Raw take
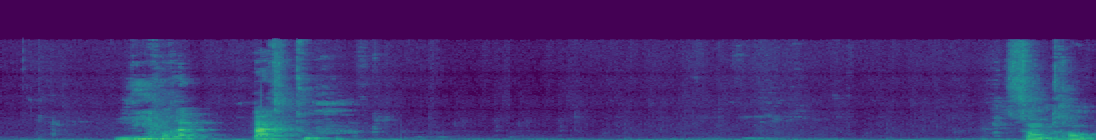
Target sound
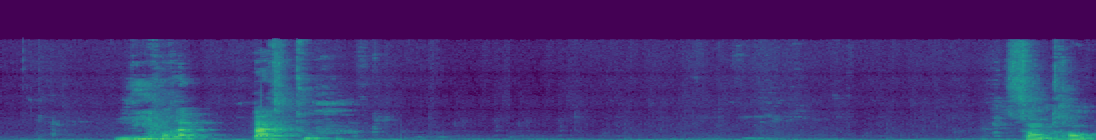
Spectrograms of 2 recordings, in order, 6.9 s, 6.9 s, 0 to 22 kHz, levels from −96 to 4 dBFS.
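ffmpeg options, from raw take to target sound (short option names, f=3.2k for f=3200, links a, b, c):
-af "equalizer=f=750:w=2.9:g=5.5,volume=2.5dB"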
